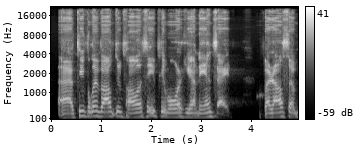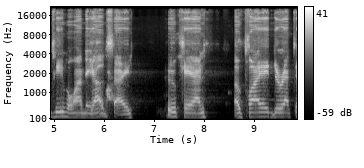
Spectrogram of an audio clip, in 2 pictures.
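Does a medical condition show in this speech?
Yes: cerebral palsy; present since birth.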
